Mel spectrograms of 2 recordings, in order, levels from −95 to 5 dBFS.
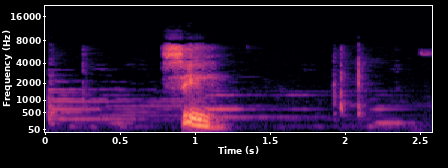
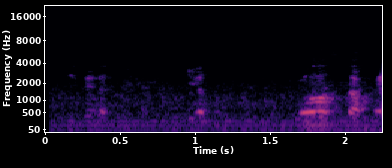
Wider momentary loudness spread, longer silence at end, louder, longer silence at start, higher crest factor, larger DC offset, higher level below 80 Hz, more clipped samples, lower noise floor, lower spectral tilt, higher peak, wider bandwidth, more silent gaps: first, 26 LU vs 19 LU; first, 0.45 s vs 0 s; first, -20 LUFS vs -48 LUFS; about the same, 0.05 s vs 0.15 s; about the same, 22 dB vs 20 dB; neither; first, -68 dBFS vs -76 dBFS; neither; second, -60 dBFS vs -70 dBFS; second, -3.5 dB/octave vs -5 dB/octave; first, -4 dBFS vs -30 dBFS; first, 10.5 kHz vs 6 kHz; neither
